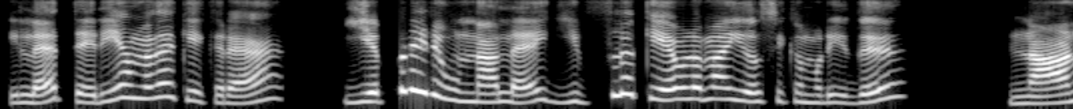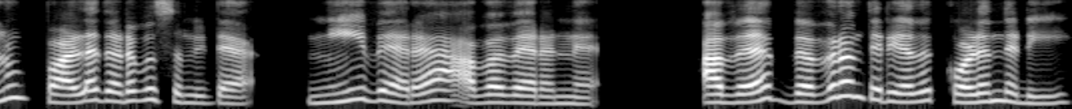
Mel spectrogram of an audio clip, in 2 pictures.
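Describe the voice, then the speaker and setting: A woman voicing a firm young man who scolds and then calmly reassures his girlfriend in an audiobook. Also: fairly high pitch, a little slow, smooth, dry recording, studio quality. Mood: scolding. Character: stern young man, impatient then soothing lover. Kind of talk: audiobook character voice.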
